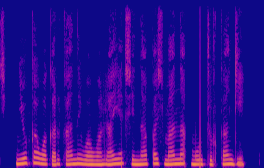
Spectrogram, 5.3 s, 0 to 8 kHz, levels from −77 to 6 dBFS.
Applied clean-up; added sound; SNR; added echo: none; none; none; none.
